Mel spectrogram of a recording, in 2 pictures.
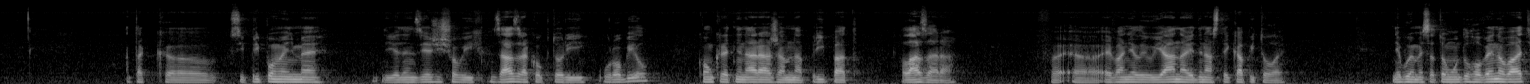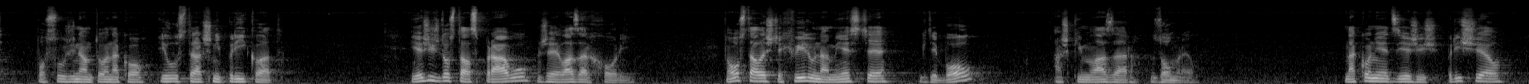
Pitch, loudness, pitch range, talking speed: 115 Hz, -28 LUFS, 105-125 Hz, 105 wpm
